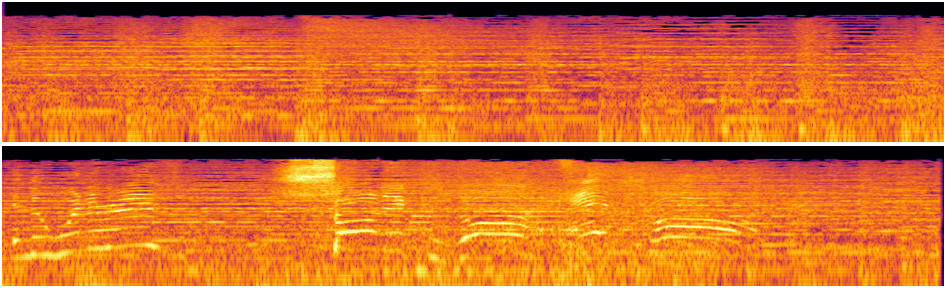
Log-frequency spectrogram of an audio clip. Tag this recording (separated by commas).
Music, Speech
